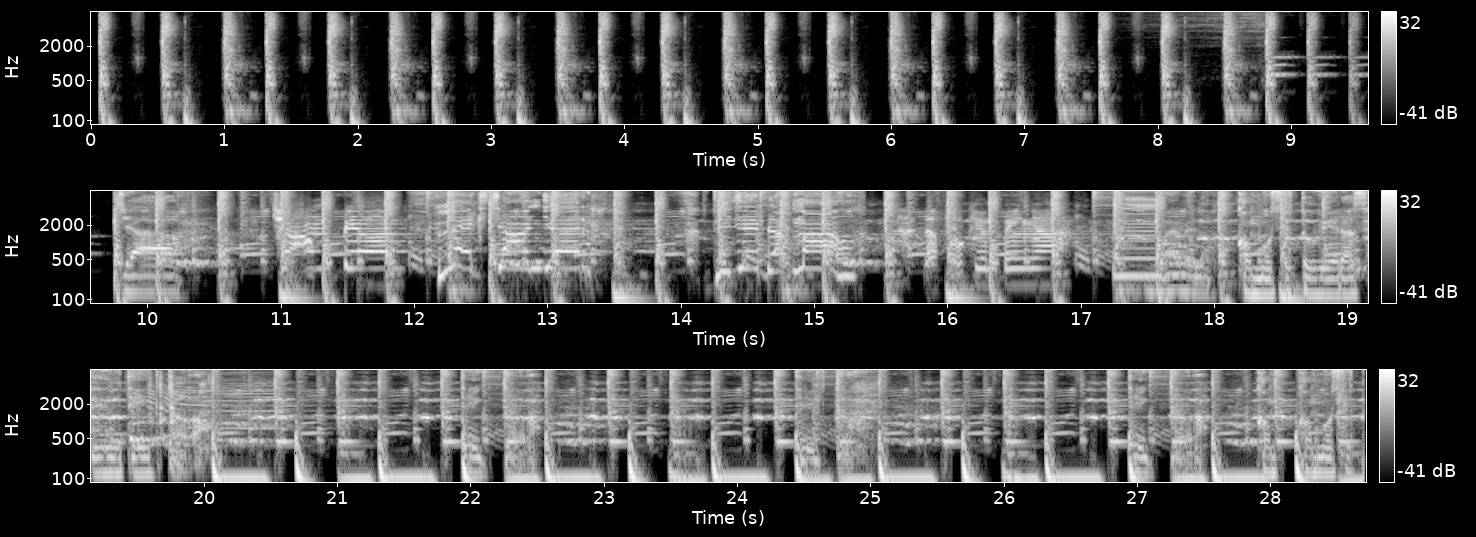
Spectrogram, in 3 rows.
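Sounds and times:
remix: 0.1s - 28.7s.

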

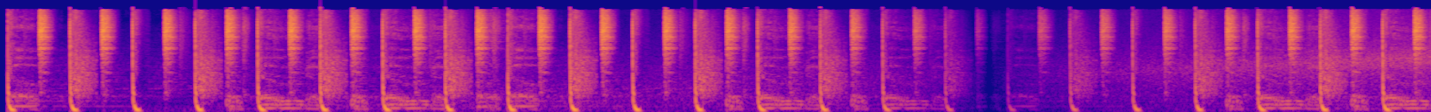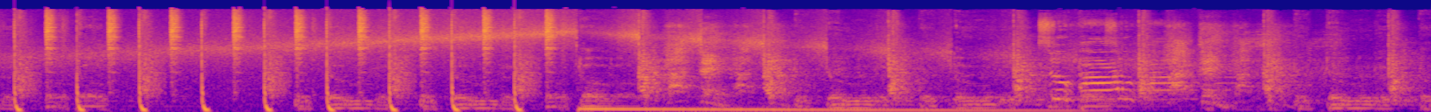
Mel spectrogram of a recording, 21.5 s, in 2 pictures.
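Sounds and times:
house music mashup: 0.0s - 21.4s.

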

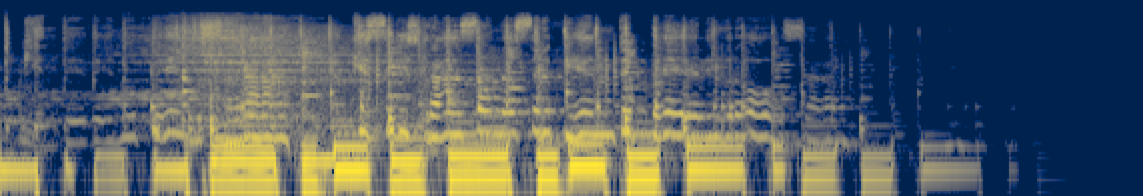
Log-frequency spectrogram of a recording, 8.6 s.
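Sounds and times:
intro outro break at 136 BPM: 0.0s - 5.4s.

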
